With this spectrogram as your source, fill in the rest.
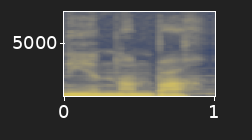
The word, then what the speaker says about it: Nien Nunb: So Leia and her crew, made of Nien Nunba, which is how they say it in the audiobook, so I guess that's how we're saying his name now, and 3 other team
